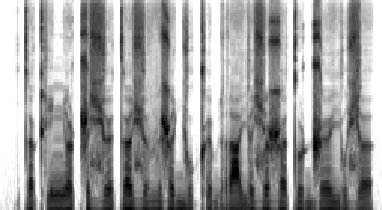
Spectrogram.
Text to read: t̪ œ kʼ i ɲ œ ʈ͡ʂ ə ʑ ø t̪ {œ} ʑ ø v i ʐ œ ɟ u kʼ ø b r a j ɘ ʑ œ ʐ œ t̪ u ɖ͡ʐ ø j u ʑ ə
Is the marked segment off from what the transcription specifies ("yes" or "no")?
no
